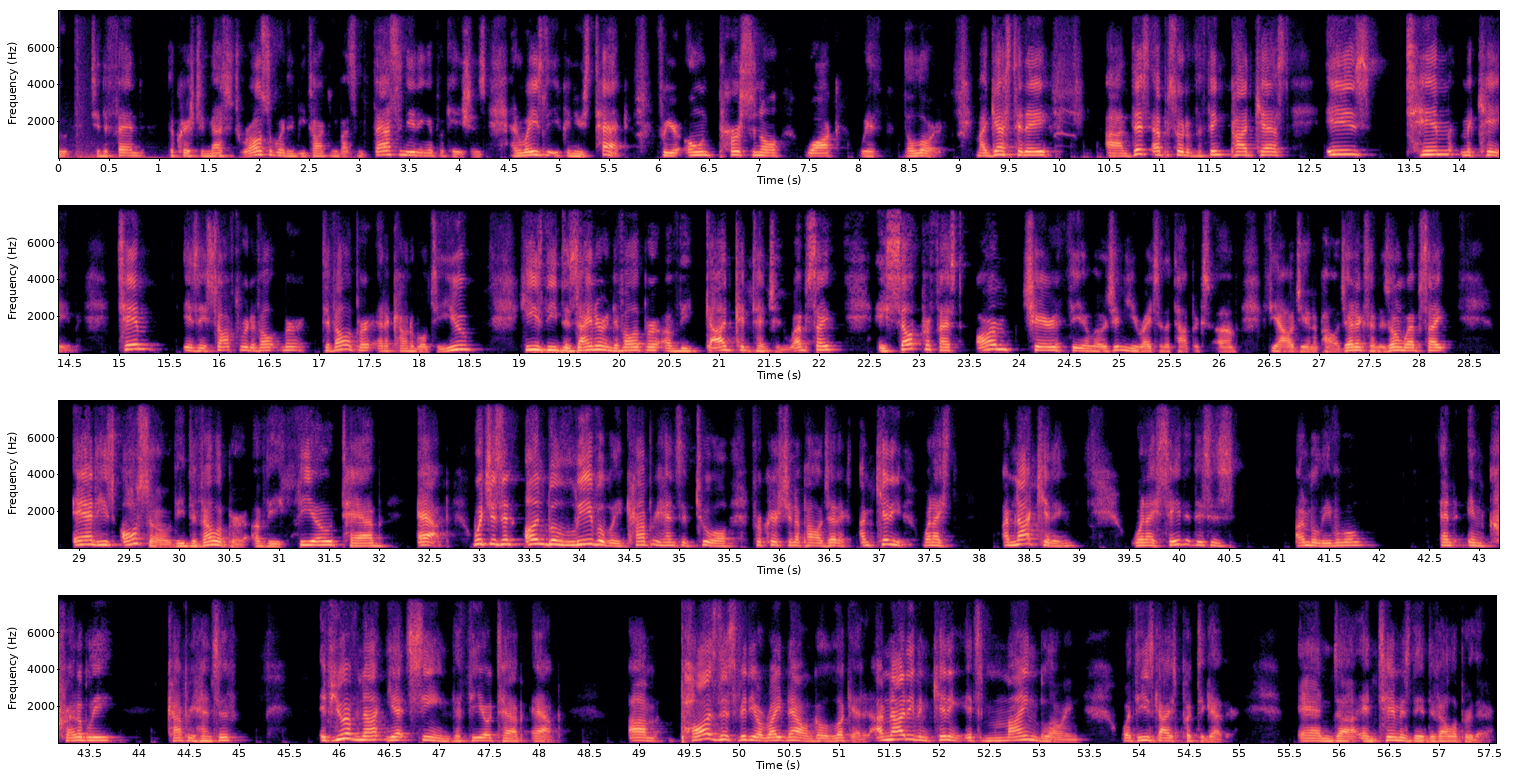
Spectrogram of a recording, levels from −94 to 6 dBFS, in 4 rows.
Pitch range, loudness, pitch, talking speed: 135-185 Hz, -17 LUFS, 160 Hz, 165 wpm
